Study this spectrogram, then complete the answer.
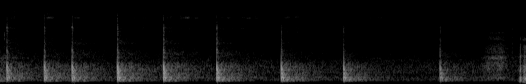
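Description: Chalk or pen strokes tap and scrape in a brisk series of about ten short, sharp marks as physics formulas are written out, close and quiet, with no talk.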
